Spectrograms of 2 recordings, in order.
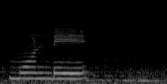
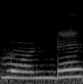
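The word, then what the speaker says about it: Monday: মন্ডে। না মন্ডে নয়, বলো মানডে।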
